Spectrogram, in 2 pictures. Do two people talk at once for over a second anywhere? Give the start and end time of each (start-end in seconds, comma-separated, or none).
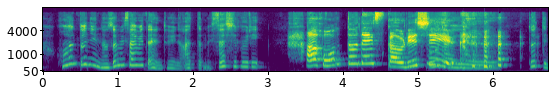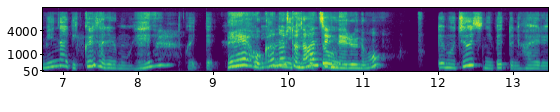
9.5-10.8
